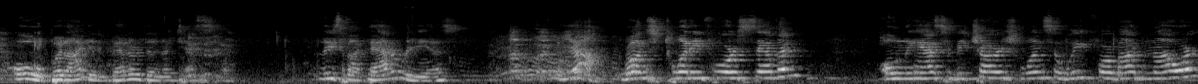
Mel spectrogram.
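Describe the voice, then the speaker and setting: A woman at a high pitch with lively intonation and a fairly slow pace, with audible room echo and noticeable background noise. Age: 70s. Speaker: comedian. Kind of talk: stand-up. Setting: stage with audience.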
